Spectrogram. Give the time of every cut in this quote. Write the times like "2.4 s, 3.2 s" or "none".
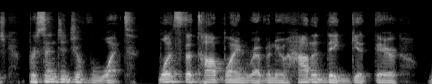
1.6 s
